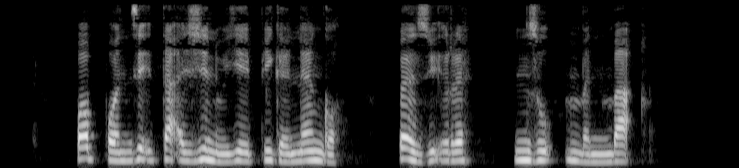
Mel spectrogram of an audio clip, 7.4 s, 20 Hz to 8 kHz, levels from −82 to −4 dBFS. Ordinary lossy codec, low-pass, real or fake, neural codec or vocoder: MP3, 64 kbps; 7.2 kHz; real; none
